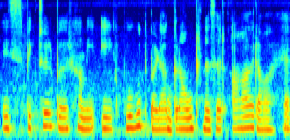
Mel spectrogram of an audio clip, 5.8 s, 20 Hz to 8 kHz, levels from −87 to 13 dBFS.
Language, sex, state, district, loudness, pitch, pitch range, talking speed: Hindi, female, Punjab, Fazilka, -14 LUFS, 195 Hz, 185-210 Hz, 125 wpm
